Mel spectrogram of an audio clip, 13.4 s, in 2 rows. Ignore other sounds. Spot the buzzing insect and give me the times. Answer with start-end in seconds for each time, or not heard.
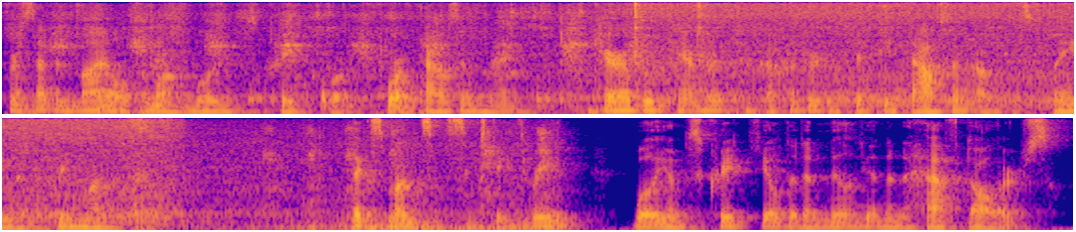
0.0-10.2.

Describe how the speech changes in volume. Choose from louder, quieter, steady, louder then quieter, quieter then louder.
steady.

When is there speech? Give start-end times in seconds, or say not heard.
0.1-7.5, 8.8-13.3.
